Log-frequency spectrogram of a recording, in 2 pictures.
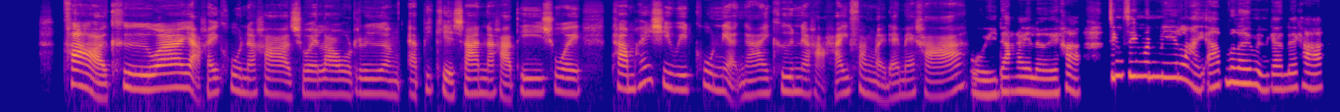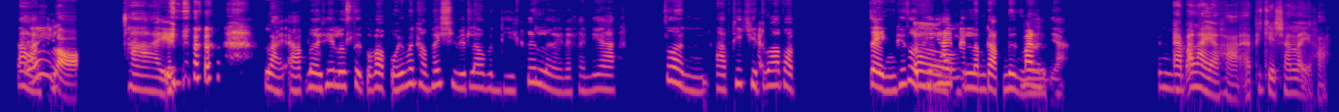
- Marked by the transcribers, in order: laugh; other noise
- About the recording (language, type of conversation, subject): Thai, podcast, คุณช่วยเล่าให้ฟังหน่อยได้ไหมว่าแอปไหนที่ช่วยให้ชีวิตคุณง่ายขึ้น?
